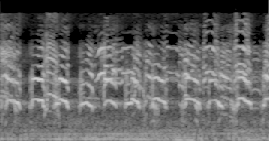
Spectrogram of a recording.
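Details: Seagulls in their territory by a fishing area, being given food, call in a dense run of nasal, bowed yelps, about three a second, with overlapping voices.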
